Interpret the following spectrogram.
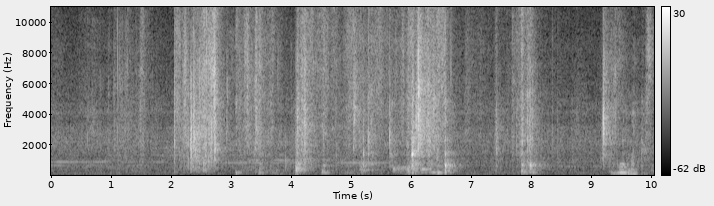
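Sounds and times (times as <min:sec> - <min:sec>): packaging rustling and crinkling: 0:00.5 - 0:06.6.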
